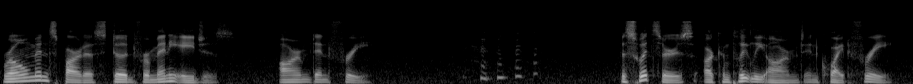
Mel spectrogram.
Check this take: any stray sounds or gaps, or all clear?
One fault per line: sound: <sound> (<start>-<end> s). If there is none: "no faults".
sound: laugh (4.6-5.4 s)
